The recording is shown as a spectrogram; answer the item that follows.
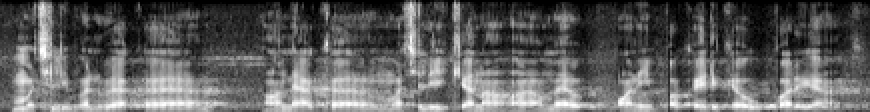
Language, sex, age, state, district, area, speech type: Maithili, male, 30-45, Bihar, Begusarai, rural, spontaneous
